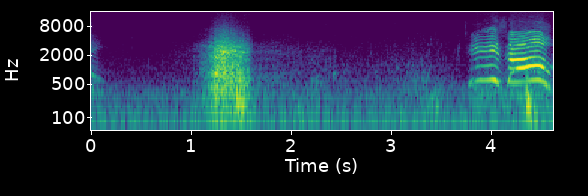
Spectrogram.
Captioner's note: sand crunches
